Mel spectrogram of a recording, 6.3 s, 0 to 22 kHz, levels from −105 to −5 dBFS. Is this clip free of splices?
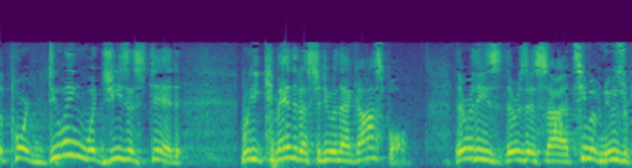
no; 1 cut; at 2.4 s

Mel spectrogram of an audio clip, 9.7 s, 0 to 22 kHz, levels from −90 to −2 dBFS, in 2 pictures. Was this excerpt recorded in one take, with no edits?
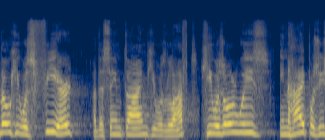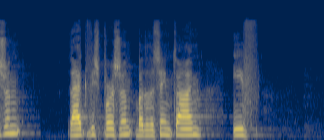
no; 3 cuts; at 3.0 s, 4.1 s, 5.5 s

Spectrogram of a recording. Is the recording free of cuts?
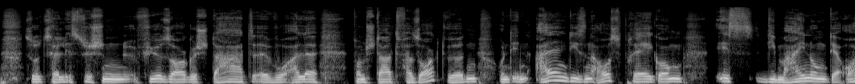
yes; 0 cuts

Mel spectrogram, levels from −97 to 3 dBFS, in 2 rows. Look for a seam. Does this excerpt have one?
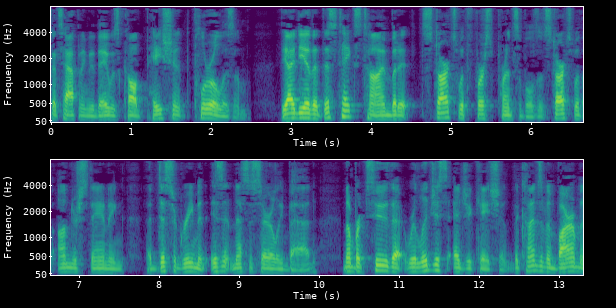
no; 0 cuts

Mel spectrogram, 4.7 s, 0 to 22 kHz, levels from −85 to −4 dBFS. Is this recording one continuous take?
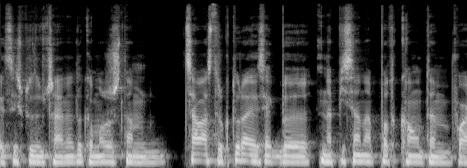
yes; 0 cuts

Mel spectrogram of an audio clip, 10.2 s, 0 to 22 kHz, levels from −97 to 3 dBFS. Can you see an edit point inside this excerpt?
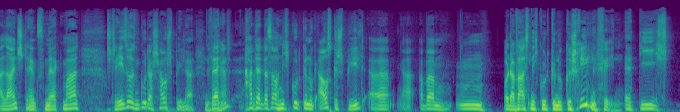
yes; 1 cut; at 1.6 s

